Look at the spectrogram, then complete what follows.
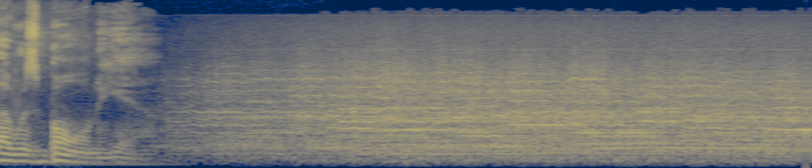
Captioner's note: bells tolling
